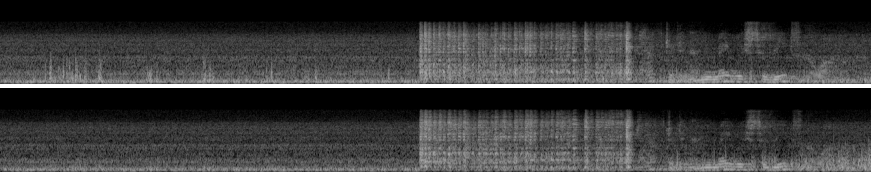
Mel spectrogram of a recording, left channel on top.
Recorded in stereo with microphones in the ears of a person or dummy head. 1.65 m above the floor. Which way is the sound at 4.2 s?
5° left (ahead or behind).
